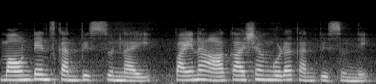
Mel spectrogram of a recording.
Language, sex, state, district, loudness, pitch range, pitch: Telugu, female, Telangana, Mahabubabad, -14 LUFS, 185-210 Hz, 205 Hz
